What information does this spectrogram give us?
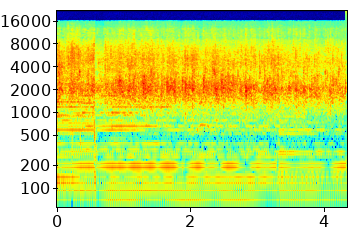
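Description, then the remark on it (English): An audience at the Anchor Church claps and applauds steadily as a hand clap of praise to the Lord, over sustained organ or keyboard music, the dense clapping holding at an even, loud level throughout. “Why don't you give the Lord a hand clap of praise one more time?”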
